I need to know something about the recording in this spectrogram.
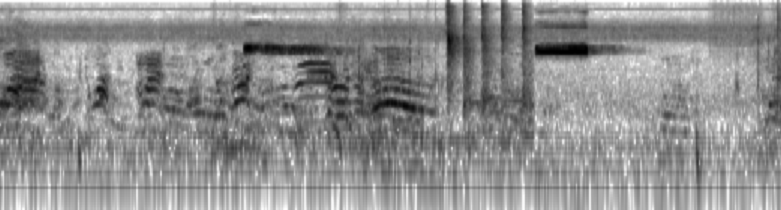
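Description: Shouts from footballers on the pitch, with a referee's whistle blown briefly about three seconds in and again, longer and louder, past the seven-second mark; a quick run of sharp cracks comes just before the second blast.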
